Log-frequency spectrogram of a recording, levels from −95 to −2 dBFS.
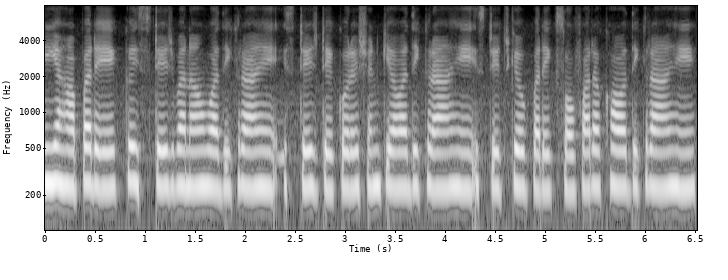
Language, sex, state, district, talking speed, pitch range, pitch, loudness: Hindi, female, Chhattisgarh, Raigarh, 240 wpm, 230-240 Hz, 235 Hz, -14 LUFS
